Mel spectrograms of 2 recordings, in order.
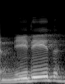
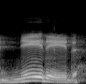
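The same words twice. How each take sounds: First: "needed" with a short, lax first vowel, as a mistake; short I sound. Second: "needed" with a long, stressed EE; long I sound. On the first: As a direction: mispronounce "needed" with the EE cut short. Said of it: "Et pas needed". (« needed » avec un I court, comme une erreur) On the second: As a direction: stretch and stress the first syllable of "needed". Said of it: "I long, accent tonique ici". (« needed » avec un I long et accentué) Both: Shown as a demonstration.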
